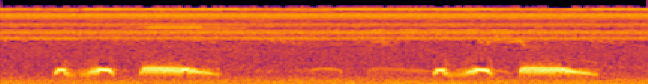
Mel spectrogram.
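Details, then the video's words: Decoy spotted dove calling to lure wild doves: two matching phrases, each a pair of short rising-falling notes followed by a long rough coo, with soft faint coos in the pause and a steady high electronic-like whine. "burung tekukur pikat"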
